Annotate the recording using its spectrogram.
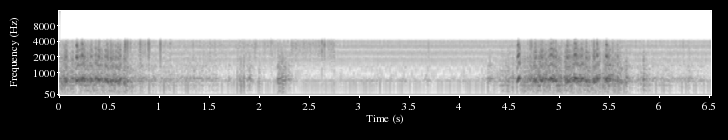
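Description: Two bursts of a diver's exhaled air bubbling out, each about a second long and about four and a half seconds apart, the rhythm of underwater breathing. A steady hum runs underneath.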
